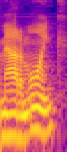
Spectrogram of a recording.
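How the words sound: The name is pronounced with an American accent. The speaker calls it wrong. "I'm just saying it the American way"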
